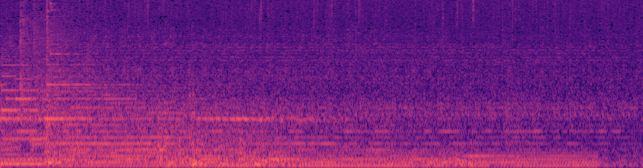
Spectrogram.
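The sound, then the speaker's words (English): Heavy rain pours steadily onto hard surfaces, a dense, continuous patter that stays loud throughout, easing only slightly at the very end. No one speaks. “What the hell are you all doing out in the rain like this?”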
